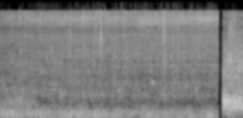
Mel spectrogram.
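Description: Water runs steadily into a container with a constant rushing trickle, then briefly cuts off near the end before flowing again.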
